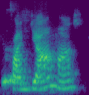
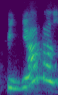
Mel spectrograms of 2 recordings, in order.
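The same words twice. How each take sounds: First: The word is pronounced the English way. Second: The word is pronounced the Spanish way. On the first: "in English" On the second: "is in Spanish"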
